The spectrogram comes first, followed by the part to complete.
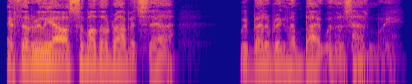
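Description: A steady male rabbit patroller answers calmly and obligingly, as a man reads him. His voice is slightly husky and unhurried. The storybook recording is close and dry. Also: on the low side, no echo, pitched below the performer's own voice.

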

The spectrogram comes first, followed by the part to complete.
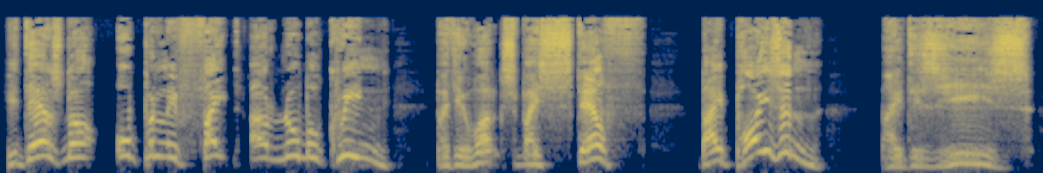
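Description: A man's voice: sits high, very animated, slow, vocal fry, breathy edge, no echo, studio quality, exaggerated voice. A man doing a sly trickster rabbit. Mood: solemn, sly. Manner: sly, solemn, dramatic warnings. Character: cunning male trickster rabbit posing as a fairy.

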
